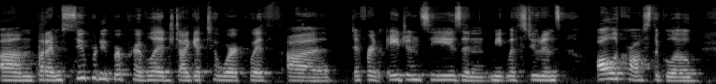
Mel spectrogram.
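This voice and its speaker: A woman with a plain, everyday voice speaks at a medium pitch in an American accent, at a moderate pace and with fairly even intonation. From United States. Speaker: university recruitment manager. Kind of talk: webinar presentation.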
